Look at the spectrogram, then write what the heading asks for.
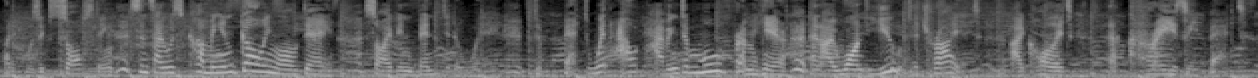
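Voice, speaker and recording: Dramatic robot gambler for a game, lowish voice swinging around, music behind. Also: female voice, animated, a little slow. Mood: welcoming, boastful. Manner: dramatic, declaiming. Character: theatrical, brooding robot gambler with grand airs. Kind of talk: scripted video game cutscene acting.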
